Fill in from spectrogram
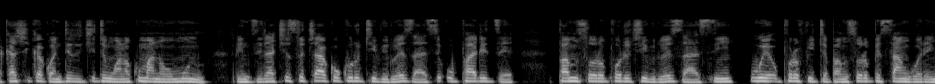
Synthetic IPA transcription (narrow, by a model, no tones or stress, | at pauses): akaʂikakwandirrit͡ʃit̬imwanako̞manawomuːn̤u | rinziɾat͡ʃiso̞t͡ʃako̞kuɾutiʋirwe̞zasiʔupaɾid͡ze̞ | pamuso̞ɾo̞po̞ɾutiʋirwe̞zasiuje̞upro̞fite̞pamuso̞ɾo̞pe̞saŋɡo̞ɾeːɲu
